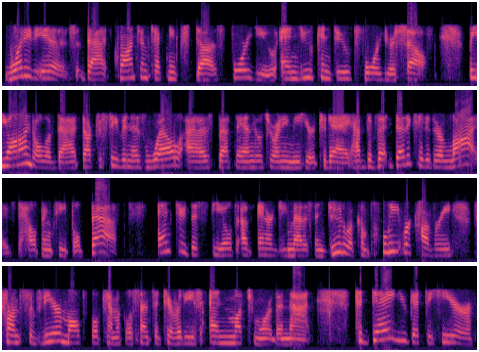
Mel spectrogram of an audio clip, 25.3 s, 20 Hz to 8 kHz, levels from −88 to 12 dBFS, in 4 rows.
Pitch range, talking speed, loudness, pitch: 180-225 Hz, 150 wpm, -23 LUFS, 195 Hz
